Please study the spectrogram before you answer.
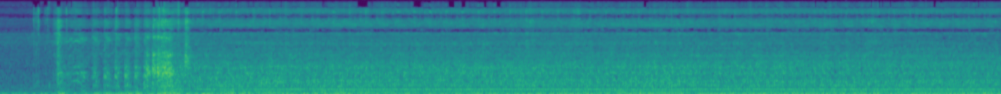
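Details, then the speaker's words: Penske truck diesel cranks and catches in about two seconds, then settles into a steady even idle with faint compressor hum, building air pressure over a minute or two before the brake test; normal start. "And it should only take about a minute or two for the air to to inflate."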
